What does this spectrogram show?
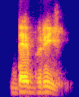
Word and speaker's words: debris: debris and not debris although there is this letter S at the end of this word it is never pronounced you see this letter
